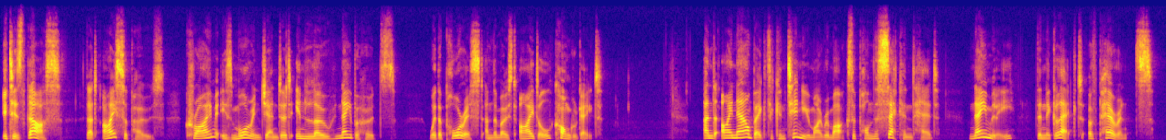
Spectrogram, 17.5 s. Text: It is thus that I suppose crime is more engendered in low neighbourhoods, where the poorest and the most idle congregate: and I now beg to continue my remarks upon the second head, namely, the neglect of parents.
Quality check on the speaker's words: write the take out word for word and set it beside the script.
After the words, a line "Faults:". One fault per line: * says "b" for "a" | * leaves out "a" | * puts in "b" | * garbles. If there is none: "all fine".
It is thus that I suppose crime is more engendered in low neighbourhoods, where the poorest and the most idle congregate: and I now beg to continue my remarks upon the second head, namely, the neglect of parents.
Faults:
all fine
